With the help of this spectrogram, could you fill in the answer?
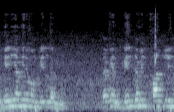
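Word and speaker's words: בנימין: আর তারা হলো এই নবী হযরত ইয়াকুব আলাইহিস সালামের দ্বিতীয় স্ত্রীর সন্তান হলো ইউসুফ এবং বেনিয়ামিন। এই জন্য ইসরায়েলের প্রধানমন্ত্রীর নাম কিন্তু বেঞ্জামিন না, তার নাম হলো বেনিয়ামিন নেতানিয়াহু।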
